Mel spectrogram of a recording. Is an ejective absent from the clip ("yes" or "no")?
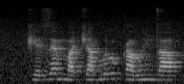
yes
